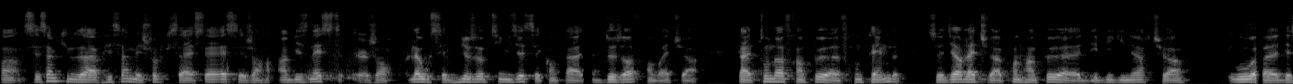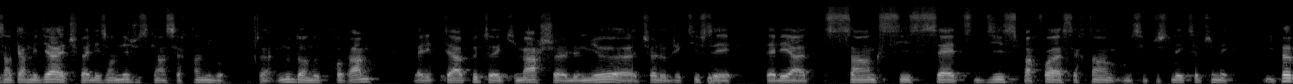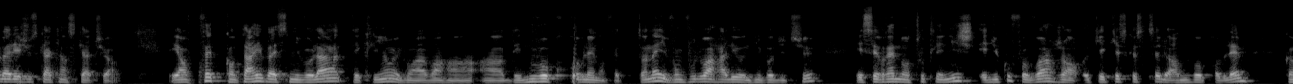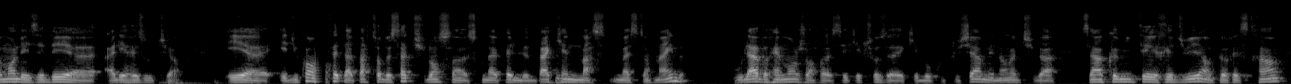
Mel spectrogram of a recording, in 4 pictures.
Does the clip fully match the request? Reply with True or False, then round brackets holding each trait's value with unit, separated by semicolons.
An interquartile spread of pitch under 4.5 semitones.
True (3.6 semitones)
